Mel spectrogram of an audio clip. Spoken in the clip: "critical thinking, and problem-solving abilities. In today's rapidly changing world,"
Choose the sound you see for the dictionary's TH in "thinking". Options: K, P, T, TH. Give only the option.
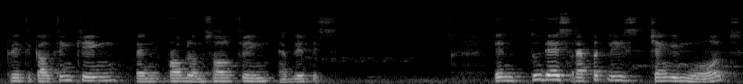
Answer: T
